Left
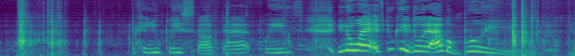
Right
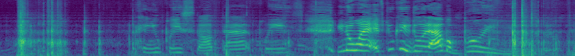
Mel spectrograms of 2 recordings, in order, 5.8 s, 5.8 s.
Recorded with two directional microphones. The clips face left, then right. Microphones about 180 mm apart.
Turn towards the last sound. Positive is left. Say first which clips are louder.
# left 6 dB
turn(degrees=20)  # may be behind; listen again after turning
